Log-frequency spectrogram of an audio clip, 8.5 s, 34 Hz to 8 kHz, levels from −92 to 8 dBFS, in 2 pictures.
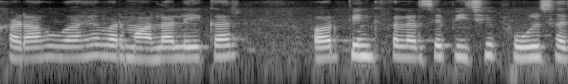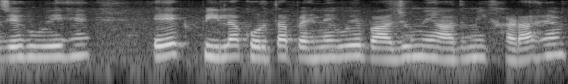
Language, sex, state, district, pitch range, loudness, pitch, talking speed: Hindi, female, Madhya Pradesh, Katni, 190-210 Hz, -16 LUFS, 200 Hz, 170 wpm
